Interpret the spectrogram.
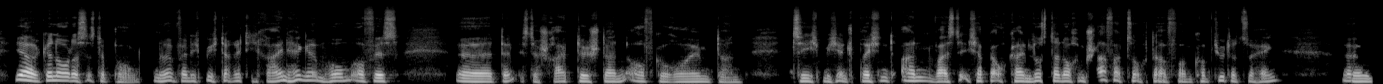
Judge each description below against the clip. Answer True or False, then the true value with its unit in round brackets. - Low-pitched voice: False (145 Hz)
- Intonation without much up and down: False (3.8 semitones)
